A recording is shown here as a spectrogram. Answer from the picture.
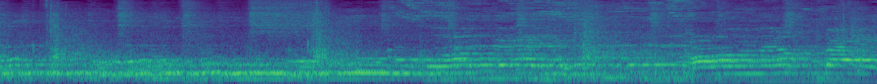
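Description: Live band music with sung vocals holding long notes, recorded from the audience in a concert hall.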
